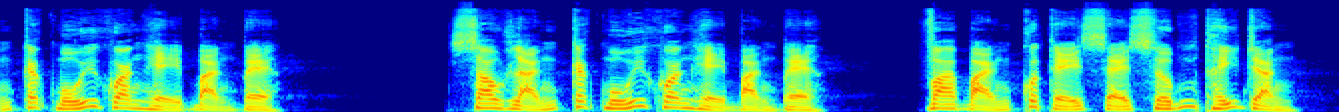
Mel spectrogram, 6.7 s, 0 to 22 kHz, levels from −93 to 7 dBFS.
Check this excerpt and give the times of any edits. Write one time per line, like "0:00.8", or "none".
none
